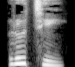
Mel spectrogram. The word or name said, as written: ರಚ್ಚೆ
